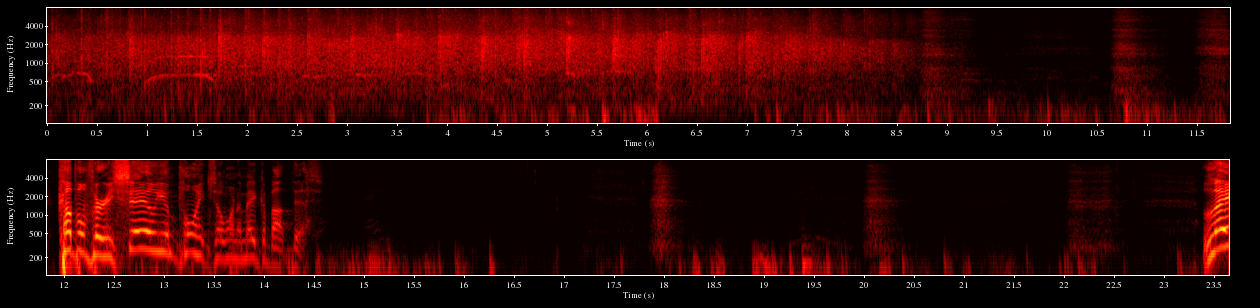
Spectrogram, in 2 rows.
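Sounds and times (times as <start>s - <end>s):
audience clapping: 0.0s - 9.0s, 23.4s - 23.6s
speech: 12.0s - 14.7s.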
